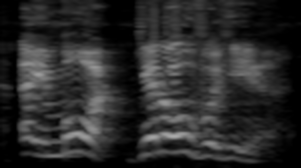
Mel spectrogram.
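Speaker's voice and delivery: shouting. Voicing a mort calling another mort over: yelling. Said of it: "he yells at a Mort".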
